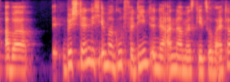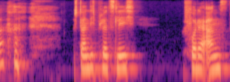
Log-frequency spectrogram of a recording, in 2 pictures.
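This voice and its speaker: A woman in her fifties, a TV presenter, telling her personal story to an interviewer in a candid, animated way. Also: mid-range voice. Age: 50s. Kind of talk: personal testimony in conversation.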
